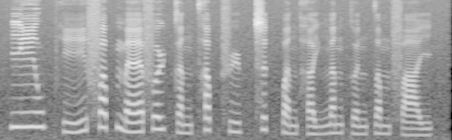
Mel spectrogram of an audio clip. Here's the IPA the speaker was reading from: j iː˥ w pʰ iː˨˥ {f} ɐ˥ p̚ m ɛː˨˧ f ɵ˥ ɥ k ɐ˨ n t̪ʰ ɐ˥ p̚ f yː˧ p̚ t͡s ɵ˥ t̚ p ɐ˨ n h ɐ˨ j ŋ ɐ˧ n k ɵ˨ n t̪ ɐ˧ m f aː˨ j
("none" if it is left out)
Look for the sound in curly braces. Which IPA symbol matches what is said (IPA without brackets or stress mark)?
f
